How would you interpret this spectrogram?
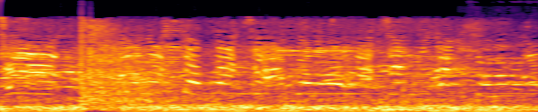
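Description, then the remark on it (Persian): One sharp gunshot cracks out near the start above a dense, loud crowd of shouting and agitated voices that fills the street throughout. The scene is a street in the Narmak neighbourhood of Tehran, Iran, where security forces were firing. “تصاویری که از خیابانهای ایران منتشر می شوند پر هستند از صدای گلوله و جراحت ساچمه هایی که در بدنها فرو رفتند.”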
